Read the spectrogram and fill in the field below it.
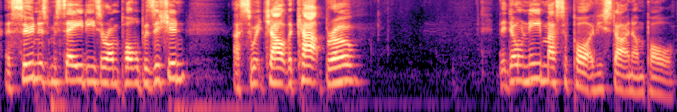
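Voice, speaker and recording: A woman hosting a live race commentary stream, excitable and bursting into shouts and laughs, her voice going hoarse. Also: on the low side. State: losing voice, hoarse.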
